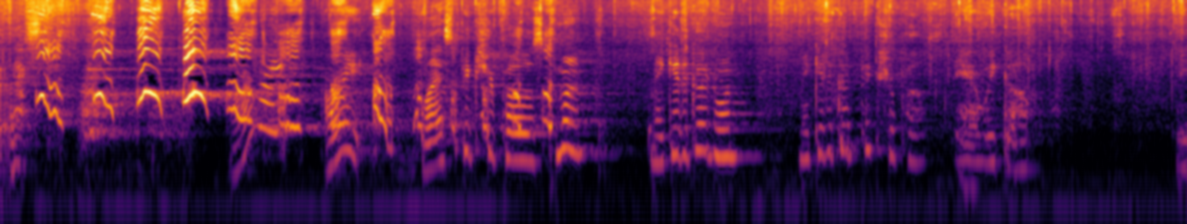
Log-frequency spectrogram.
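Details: A litter of four-week-old kennel puppies cries in bursts of high, bending whines and yelps that fade to softer whimpers, over a faint low hum.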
